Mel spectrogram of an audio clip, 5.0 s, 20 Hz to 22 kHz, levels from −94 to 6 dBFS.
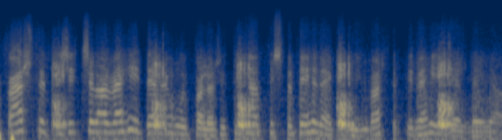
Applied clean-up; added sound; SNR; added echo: neural mask model RNNoise.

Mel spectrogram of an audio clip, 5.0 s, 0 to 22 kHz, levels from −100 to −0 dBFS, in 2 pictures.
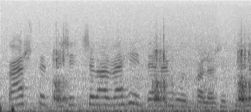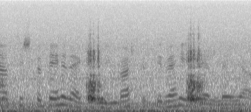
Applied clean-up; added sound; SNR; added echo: none; Tick-tock; -5 dB; none.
